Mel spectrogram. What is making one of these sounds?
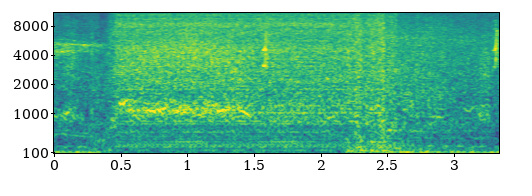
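A sports car engine roars loudly.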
